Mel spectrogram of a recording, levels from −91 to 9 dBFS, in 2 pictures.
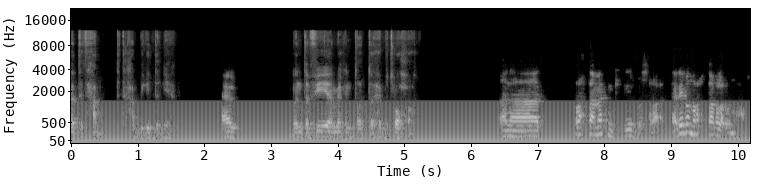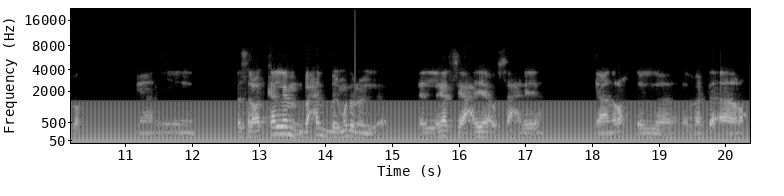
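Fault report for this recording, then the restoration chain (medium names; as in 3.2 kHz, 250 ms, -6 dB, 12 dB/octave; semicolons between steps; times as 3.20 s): buzz 50 Hz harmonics 27 -31 dBFS
14.45 s: pop -11 dBFS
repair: de-click; de-hum 50 Hz, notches 27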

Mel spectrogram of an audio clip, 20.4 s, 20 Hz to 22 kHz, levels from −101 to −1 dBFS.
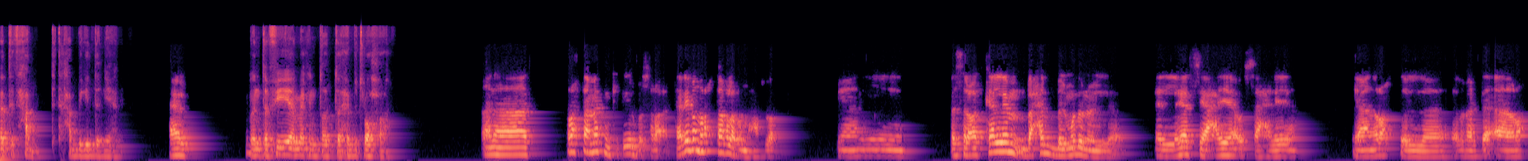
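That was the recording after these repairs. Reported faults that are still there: nothing left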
